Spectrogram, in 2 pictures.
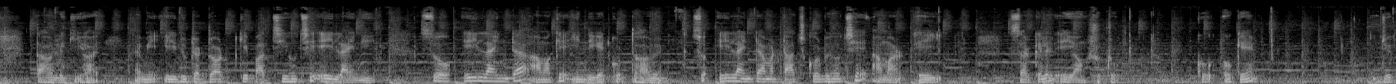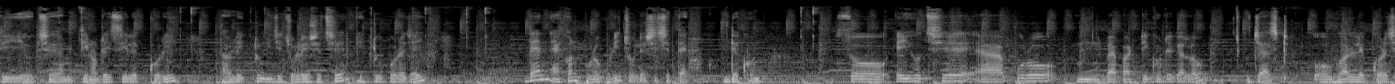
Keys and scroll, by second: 11.4 shift+Down, 18.4 shift+Up.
